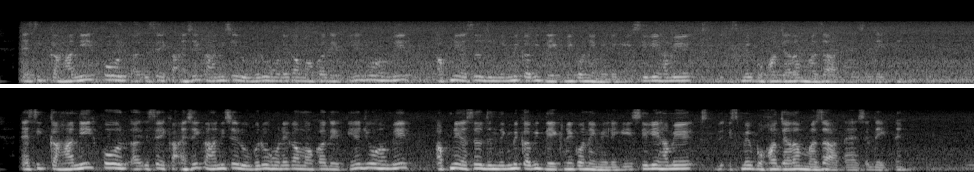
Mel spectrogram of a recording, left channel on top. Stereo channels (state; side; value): normal; both; correlation 0.82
